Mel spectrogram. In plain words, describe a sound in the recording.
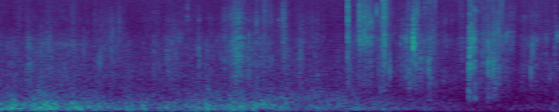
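Wind rumbles loudly outdoors, then eases.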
